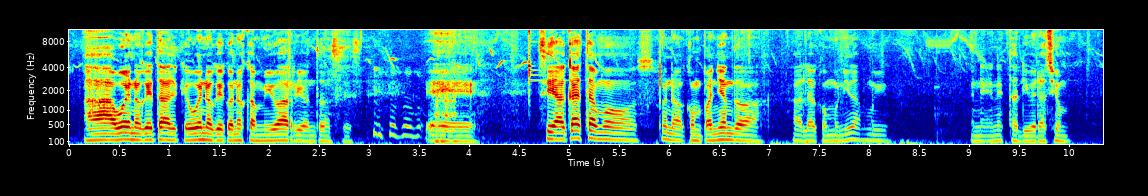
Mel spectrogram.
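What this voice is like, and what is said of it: Argentine Spanish accent. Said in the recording (Spanish): “Desde el sur del continente, cerca de la Patagonia ... Por su acento ya sabemos de dónde es.”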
